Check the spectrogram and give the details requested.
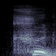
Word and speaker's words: could: We couldn't go tomorrow and could we. It's the same with the modal verbs, right? I will see in the next video with would. It's exactly the same same situation. The L is silent.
